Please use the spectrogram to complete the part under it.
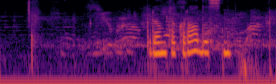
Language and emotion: Russian, neutral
